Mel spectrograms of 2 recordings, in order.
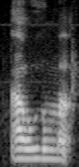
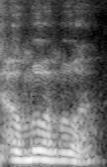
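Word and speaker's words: ʻOumuamua: These ideas that came to explain scientific properties of, how do you say it? Aumama. I can't say it. Yeah, it's Oumuamua.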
